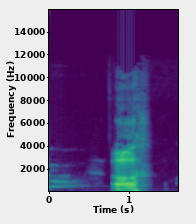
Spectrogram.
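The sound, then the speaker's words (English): A dog lets out a short, whiny whimper, then one sharp, loud bark, followed by quiet. “That's my dog barking in the background.”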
